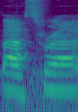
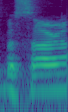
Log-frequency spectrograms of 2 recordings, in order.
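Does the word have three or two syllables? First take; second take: two; three. First: It has two syllables, with no middle vowel. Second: It has three syllables, with an extra middle vowel. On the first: The speaker calls it right. "There's no extra A in there" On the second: The speaker calls it wrong.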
